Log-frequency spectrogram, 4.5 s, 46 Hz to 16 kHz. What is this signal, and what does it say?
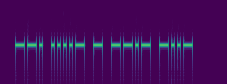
Morse code, heard as a keyed tone, about 20 wpm, 700 Hz. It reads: G4TQX
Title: DXCC-100 Call Signs - 5 Characters - 20wpm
